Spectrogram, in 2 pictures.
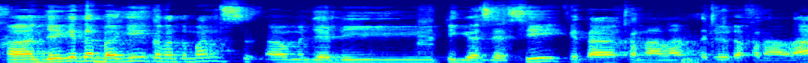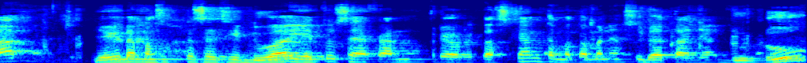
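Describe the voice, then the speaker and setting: Very fast pace with ordinary pitch variation. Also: man, fairly high pitch for a man. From Indonesia, Banjarmasin and Surabaya. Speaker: Instagram live host. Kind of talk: casual live-stream interview.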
